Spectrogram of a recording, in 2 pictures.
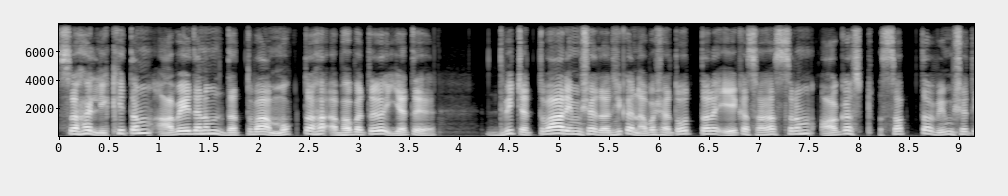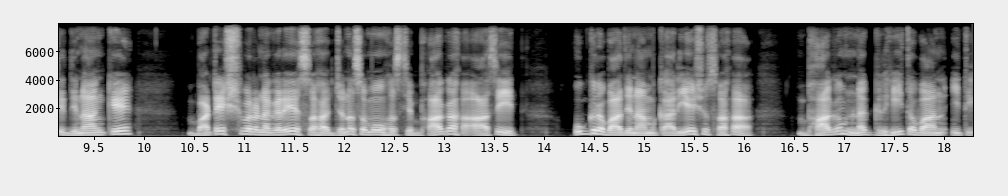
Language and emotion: Sanskrit, neutral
